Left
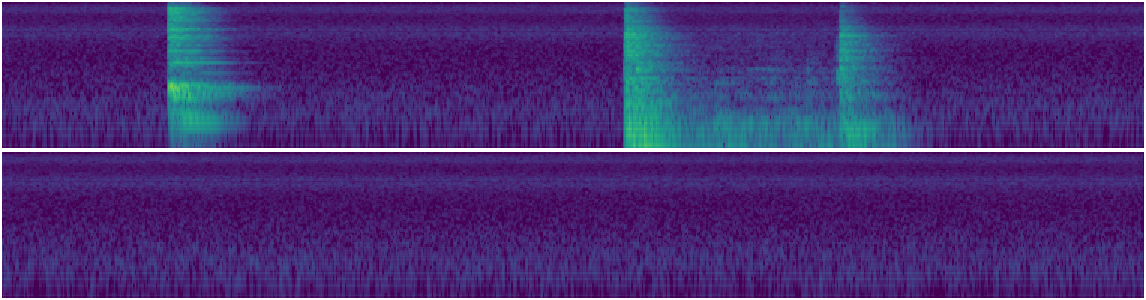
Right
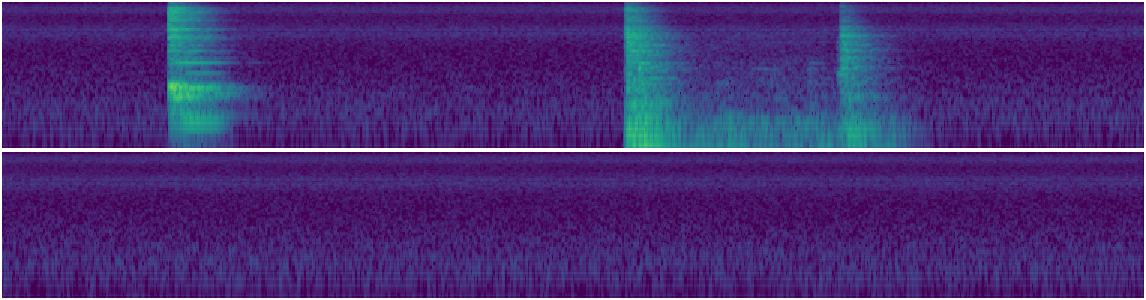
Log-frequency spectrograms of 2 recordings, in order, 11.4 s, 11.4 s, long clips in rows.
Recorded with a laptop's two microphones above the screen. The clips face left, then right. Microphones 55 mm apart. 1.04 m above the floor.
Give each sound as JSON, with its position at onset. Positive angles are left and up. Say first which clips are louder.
{"t": 0.8, "sound": "a cowbell", "louder": "even", "side_deg": 10, "distance_m": 0.8}
{"t": 3.1, "sound": "a squeak", "louder": "left 2 dB", "side_deg": 60, "distance_m": 0.7}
